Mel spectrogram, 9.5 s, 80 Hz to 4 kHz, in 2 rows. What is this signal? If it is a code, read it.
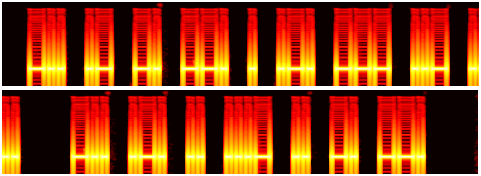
Morse code, heard as a keyed tone, about 25 wpm, spaced as for 20 wpm, 550 Hz. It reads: DANGEROUS DRIVING
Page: news-headlines-in-morse-code-at-20-wpm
